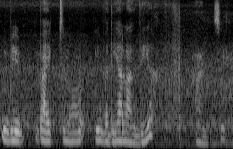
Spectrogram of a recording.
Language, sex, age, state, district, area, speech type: Punjabi, female, 30-45, Punjab, Mansa, urban, spontaneous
